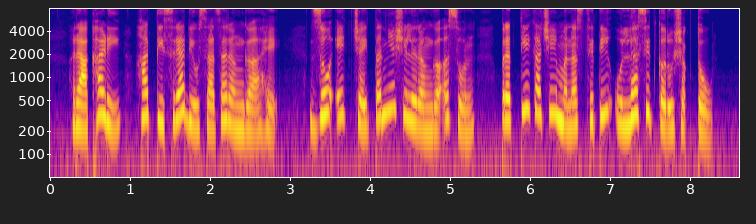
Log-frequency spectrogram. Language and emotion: Marathi, neutral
